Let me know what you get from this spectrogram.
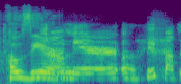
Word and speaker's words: Hozier: I say Hoiser, but how do you pronounce his name? – Hozier.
